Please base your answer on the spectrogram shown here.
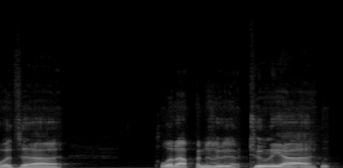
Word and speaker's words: Taulia: And how do you pronounce his name? Taulia How do you pronounce your last name?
